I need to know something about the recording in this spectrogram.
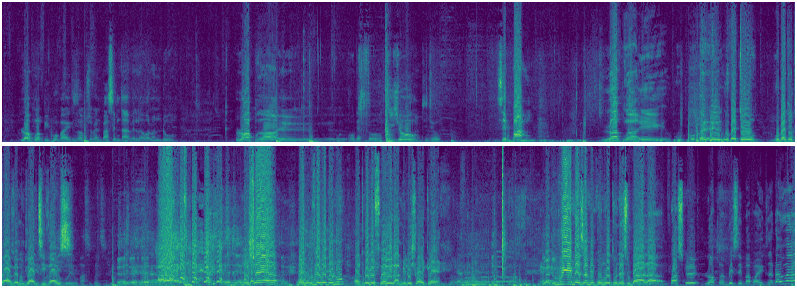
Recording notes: PRESS CONFERENCE LA NUIT DU KONPA À PARIS 7 AVRIL 2107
